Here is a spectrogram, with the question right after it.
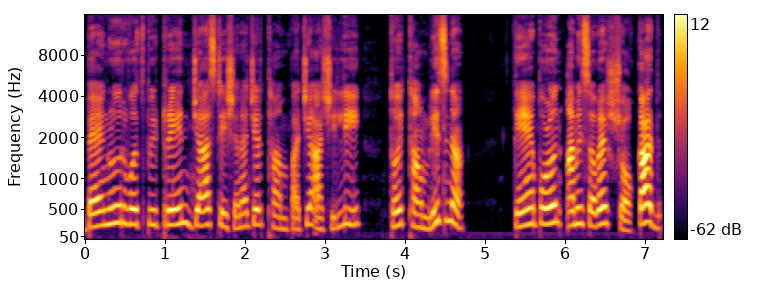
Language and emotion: Goan Konkani, surprised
